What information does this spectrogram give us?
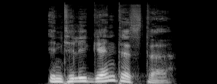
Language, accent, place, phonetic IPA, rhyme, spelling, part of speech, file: German, Germany, Berlin, [ɪntɛliˈɡɛntəstə], -ɛntəstə, intelligenteste, adjective, De-intelligenteste.ogg
- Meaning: inflection of intelligent: 1. strong/mixed nominative/accusative feminine singular superlative degree 2. strong nominative/accusative plural superlative degree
